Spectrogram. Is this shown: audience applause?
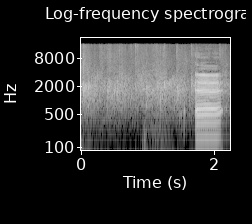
yes

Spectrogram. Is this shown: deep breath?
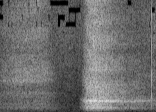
yes

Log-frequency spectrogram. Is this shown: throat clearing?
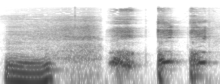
yes

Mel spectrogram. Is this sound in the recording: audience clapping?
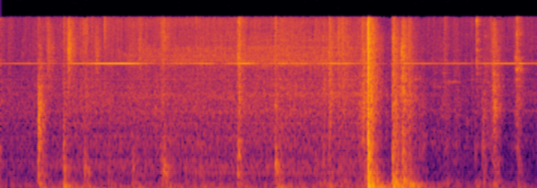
no

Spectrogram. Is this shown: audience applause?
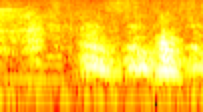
no

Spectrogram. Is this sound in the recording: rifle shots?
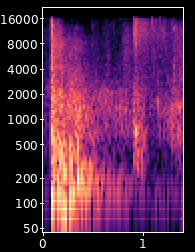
yes

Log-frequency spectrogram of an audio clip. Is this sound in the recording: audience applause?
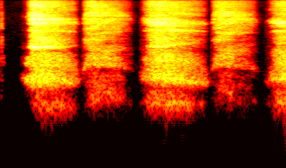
no

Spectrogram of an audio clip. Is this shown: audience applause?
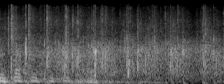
yes

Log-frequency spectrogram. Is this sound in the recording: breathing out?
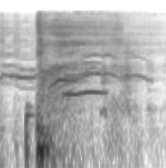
no

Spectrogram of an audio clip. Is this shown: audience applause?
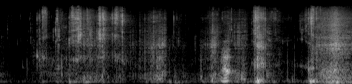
no

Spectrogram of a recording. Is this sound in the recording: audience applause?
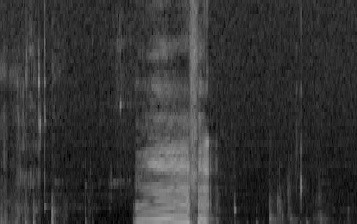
no

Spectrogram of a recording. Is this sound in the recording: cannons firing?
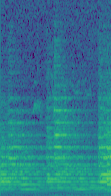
no

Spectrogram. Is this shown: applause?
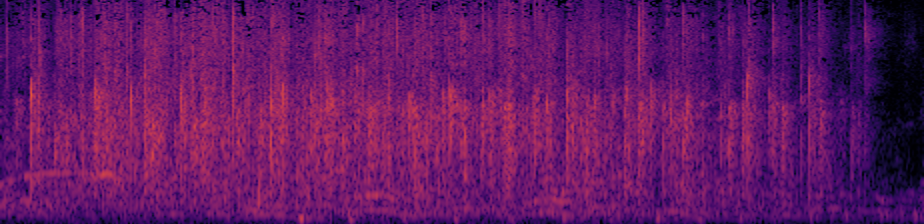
yes

